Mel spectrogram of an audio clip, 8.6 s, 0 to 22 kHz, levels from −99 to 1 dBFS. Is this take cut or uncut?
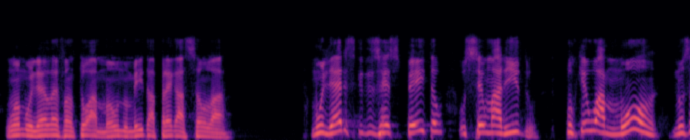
cut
